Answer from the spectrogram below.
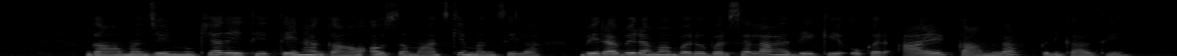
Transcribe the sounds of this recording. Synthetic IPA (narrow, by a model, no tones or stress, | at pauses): ɡãːwmãd͡ʒeːnmʊ̃kʰjaɾɐɦit̪ʰet̪eːnɦãɡãːwʔɔːɾsɐmaːd͡ʒkemɐnsɪla | beːɾabeːɾamãbɐɾoːbəɾsɐlaːɦd̪eːkeʔoːkəɾaːekaːmlaknɪkaːlt̪ʰeː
